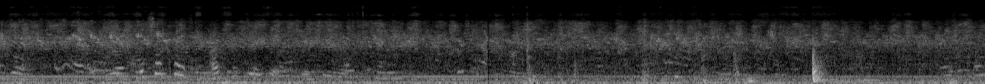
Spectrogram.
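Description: People chatter nearby in a busy room.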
